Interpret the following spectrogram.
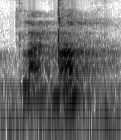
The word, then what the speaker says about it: clairement: ça et on ajoute clairement le E qui est ici ne se prononce pas clairement ici on prend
